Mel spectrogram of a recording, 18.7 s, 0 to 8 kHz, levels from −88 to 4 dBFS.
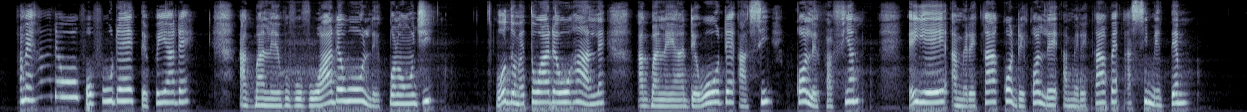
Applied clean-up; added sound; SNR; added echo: neural mask model RNNoise.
